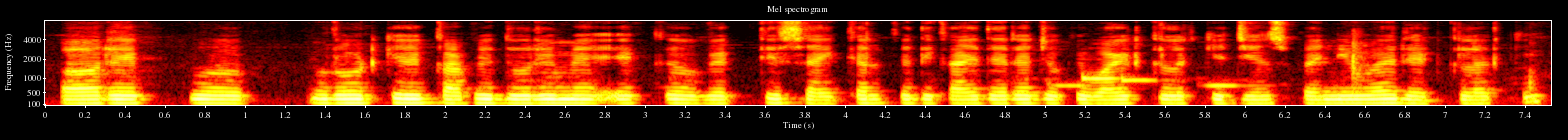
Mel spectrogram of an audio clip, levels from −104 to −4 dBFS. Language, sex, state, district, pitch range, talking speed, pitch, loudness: Hindi, male, Jharkhand, Sahebganj, 130-135 Hz, 225 wpm, 130 Hz, -17 LUFS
